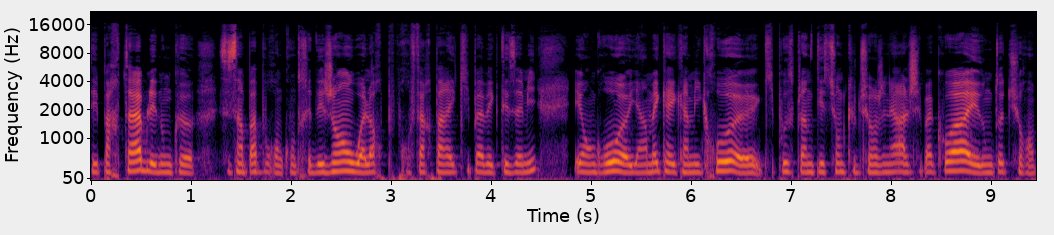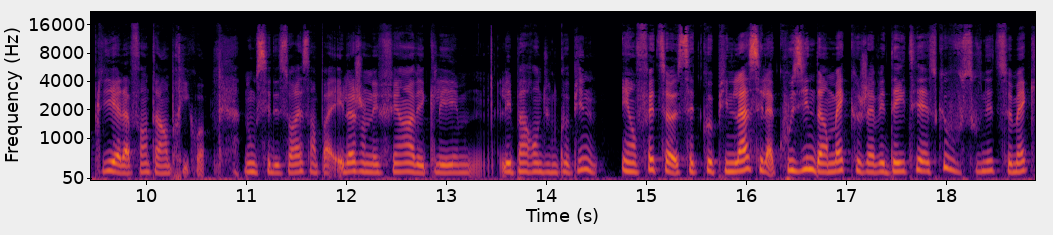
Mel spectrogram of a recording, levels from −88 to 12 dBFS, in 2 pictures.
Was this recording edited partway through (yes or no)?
no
